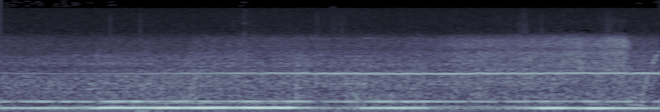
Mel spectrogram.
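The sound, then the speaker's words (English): Radio impulses from the planet Venus: steady electronic humming tones layered over a wash of static hiss, swelling slightly in pulses, continuous throughout with no voices. “do you have any idea what you're listening to? London Philharmonic? It's Venus.”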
